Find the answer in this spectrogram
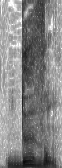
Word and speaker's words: devons: Nous devons. Okay? Classic ending ONS for nous. Okay? You just pronounce this on, on, this nasal. Okay? And then the S, final S is not pronounced.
